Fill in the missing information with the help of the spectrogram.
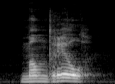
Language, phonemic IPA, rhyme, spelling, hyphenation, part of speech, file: Dutch, /mɑnˈdrɪl/, -ɪl, mandril, man‧dril, noun, Nl-mandril.ogg
- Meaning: a mandrill (Mandrillus sphinx)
